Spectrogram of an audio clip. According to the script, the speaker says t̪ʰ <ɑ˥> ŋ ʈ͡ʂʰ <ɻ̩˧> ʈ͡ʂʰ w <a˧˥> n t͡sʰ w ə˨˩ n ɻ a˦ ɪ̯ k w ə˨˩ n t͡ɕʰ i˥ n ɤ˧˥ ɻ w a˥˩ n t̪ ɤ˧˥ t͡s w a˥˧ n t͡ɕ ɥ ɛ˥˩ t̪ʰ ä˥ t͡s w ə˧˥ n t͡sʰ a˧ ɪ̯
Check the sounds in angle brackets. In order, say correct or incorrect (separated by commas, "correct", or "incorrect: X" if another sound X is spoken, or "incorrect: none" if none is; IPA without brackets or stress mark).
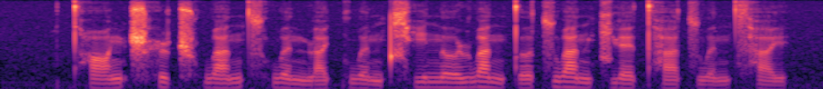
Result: incorrect: ɑ˧˥, correct, correct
